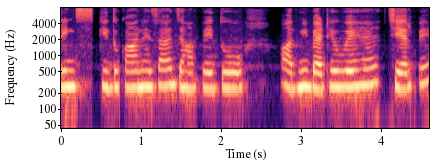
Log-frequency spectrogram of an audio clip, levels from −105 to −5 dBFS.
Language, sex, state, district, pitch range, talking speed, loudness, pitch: Hindi, female, Bihar, West Champaran, 250-275 Hz, 180 wpm, -16 LUFS, 260 Hz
